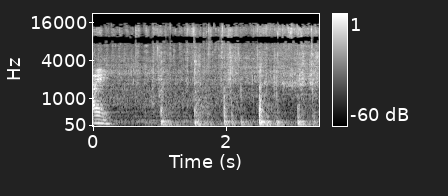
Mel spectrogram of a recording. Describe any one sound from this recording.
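A spatula scrapes across a frying pan.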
